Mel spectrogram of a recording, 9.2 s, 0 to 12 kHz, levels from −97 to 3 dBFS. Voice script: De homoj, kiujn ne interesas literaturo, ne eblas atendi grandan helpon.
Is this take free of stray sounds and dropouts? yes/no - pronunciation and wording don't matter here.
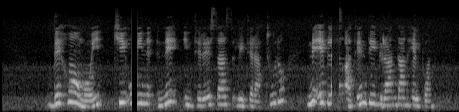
no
